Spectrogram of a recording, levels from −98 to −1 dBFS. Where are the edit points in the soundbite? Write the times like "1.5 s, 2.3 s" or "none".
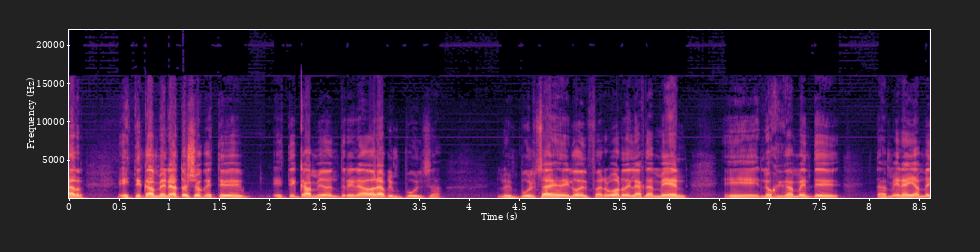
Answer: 1.3 s, 3.2 s, 5.0 s, 5.7 s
